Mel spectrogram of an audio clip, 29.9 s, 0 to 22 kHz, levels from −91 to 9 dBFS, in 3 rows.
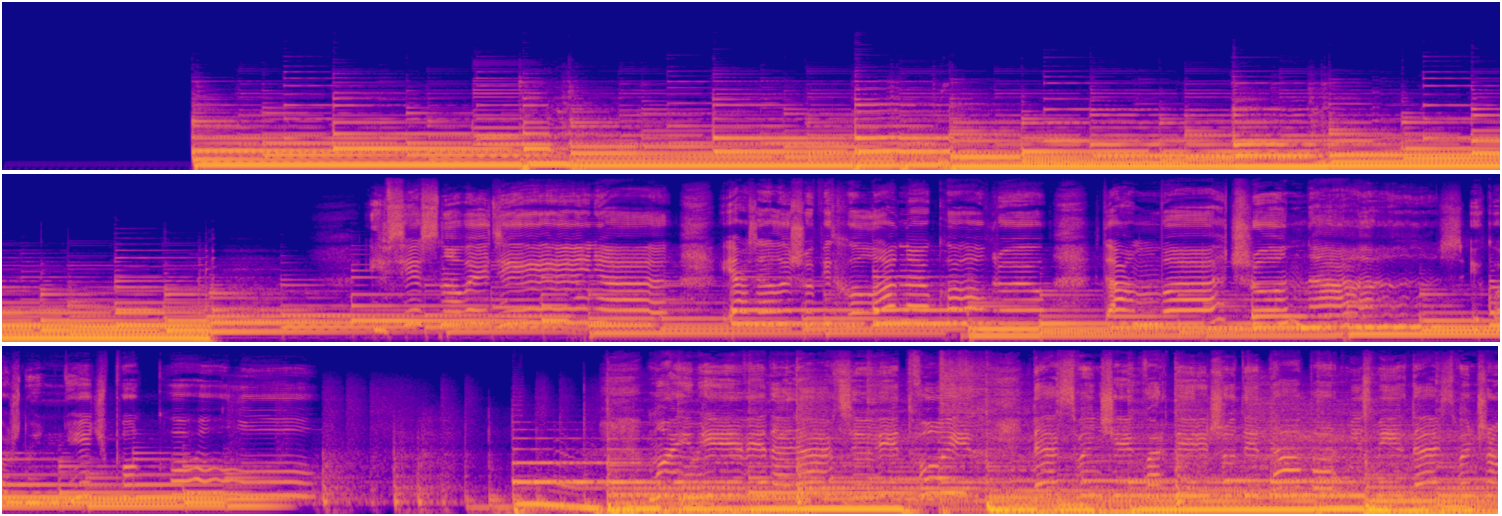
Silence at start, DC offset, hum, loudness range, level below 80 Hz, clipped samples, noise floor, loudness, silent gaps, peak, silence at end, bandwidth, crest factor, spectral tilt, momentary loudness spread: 1.25 s; under 0.1%; none; 4 LU; -20 dBFS; under 0.1%; -79 dBFS; -15 LUFS; none; 0 dBFS; 0 s; 17.5 kHz; 14 dB; -6 dB/octave; 6 LU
